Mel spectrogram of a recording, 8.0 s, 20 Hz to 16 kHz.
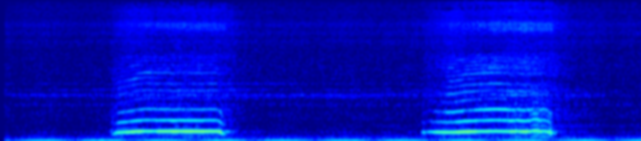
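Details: Loud, droning, humming snores about four seconds apart, roughly 15 breaths a minute, from a sleeping 13-year-old cat.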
